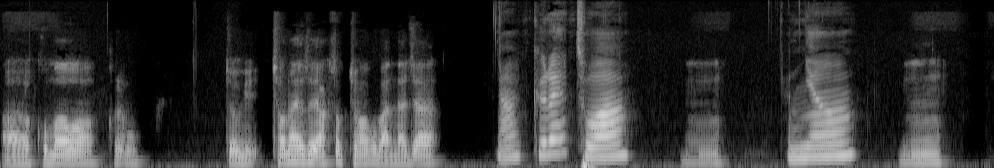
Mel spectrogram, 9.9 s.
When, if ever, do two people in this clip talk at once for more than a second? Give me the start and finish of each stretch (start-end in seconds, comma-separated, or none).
none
